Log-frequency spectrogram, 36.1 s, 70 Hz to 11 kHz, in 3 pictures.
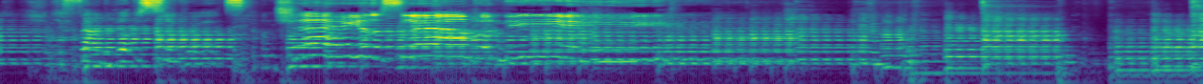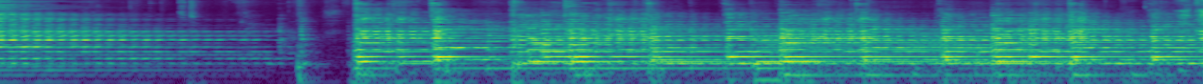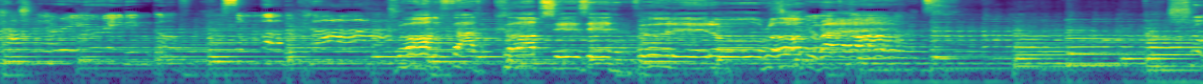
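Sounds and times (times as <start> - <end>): strummed acoustic guitar: 0.0 - 36.0
upright piano playing: 15.6 - 36.0.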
